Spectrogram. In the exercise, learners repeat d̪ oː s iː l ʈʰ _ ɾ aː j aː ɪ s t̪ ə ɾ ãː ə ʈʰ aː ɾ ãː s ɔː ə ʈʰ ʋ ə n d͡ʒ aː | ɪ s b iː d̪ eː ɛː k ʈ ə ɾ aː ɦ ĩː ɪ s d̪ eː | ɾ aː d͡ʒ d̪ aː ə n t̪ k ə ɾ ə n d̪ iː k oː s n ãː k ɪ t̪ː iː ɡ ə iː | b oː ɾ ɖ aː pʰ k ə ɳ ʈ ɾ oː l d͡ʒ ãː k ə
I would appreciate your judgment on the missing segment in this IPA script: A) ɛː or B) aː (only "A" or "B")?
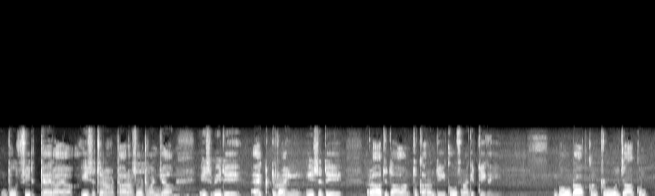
A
